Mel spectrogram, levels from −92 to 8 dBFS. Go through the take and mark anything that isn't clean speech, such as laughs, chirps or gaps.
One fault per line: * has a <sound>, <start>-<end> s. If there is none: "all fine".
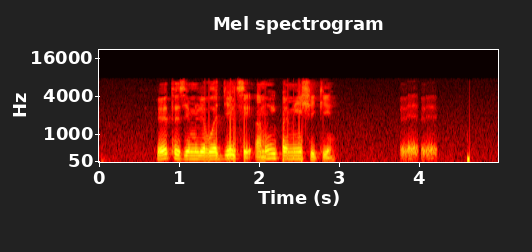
* has a laugh, 3.8-4.2 s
